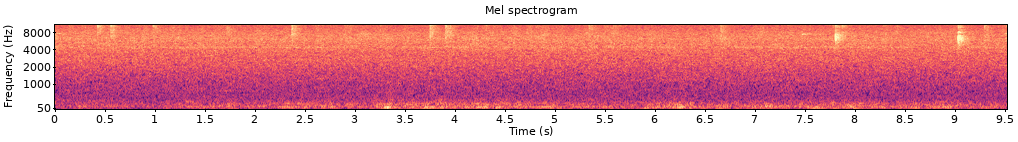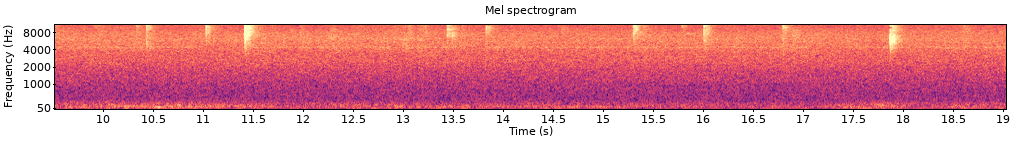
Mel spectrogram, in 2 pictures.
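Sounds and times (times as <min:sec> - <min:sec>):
steady rain: 0:00.0 - 0:19.0
rolling thunder rumble: 0:02.3 - 0:11.4.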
